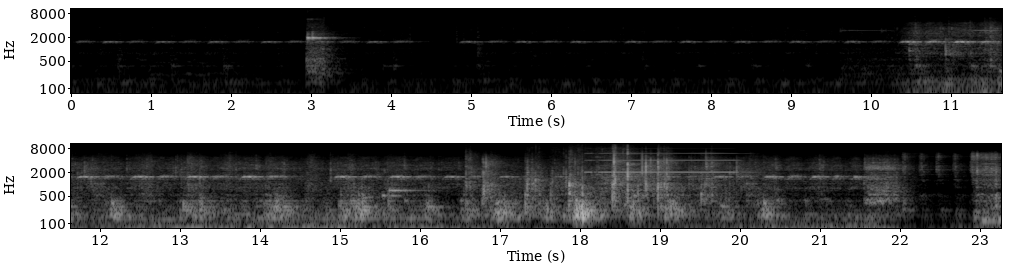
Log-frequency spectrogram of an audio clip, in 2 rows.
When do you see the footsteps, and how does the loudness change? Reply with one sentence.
The footsteps can be heard from 11.4 to 20.4 s, getting louder.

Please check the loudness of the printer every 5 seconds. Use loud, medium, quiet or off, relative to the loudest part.
quiet, quiet, loud, loud, loud.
